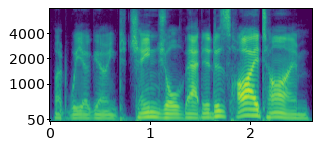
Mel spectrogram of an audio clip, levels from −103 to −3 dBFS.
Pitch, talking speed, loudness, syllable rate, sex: 105 Hz, 275 wpm, -20 LUFS, 5.5 syllables/s, male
